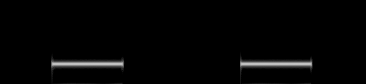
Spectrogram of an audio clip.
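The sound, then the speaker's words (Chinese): Two identical electronic beeps from a favourite game on a mobile phone, each a steady mid-pitched tone under a second long, separated by a short pause. They are clear, with no other sound. “我的手机里有很多游戏，这是我最喜欢的。”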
